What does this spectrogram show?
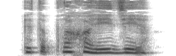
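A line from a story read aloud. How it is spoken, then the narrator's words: Trembling whisper. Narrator (Russian): дрожащим голосом шепчет Малина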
